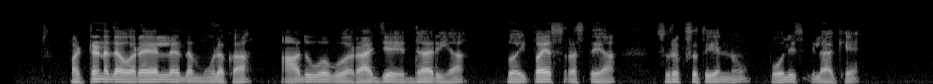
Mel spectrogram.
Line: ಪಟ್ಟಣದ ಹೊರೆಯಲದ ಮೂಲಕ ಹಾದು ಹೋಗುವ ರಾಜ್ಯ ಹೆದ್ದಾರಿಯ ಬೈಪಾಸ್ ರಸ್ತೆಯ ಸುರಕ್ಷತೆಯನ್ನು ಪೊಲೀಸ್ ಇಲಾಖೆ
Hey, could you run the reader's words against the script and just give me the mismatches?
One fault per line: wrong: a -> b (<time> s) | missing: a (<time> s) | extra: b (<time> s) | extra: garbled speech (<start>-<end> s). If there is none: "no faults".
no faults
